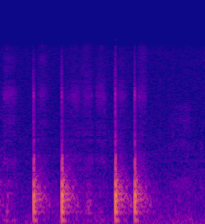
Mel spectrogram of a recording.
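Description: A stylus writing on a pen surface: a handful of short taps and scratches as the strokes are put down.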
